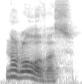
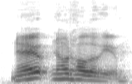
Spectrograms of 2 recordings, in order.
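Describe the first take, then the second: First: Said in the usual way. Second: "No, not all of you" hit hard and louder on "No"; emphatic. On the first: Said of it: "said Mister Pickwick". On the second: Acted. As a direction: stress "No" and "not" like a stubborn man. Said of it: "said the strange man emphatically".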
